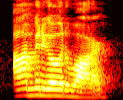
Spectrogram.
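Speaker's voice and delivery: flat deadpan monotone. Retelling their reply to a man screaming at them: flat monotone. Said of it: "Like the most monotone voice".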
